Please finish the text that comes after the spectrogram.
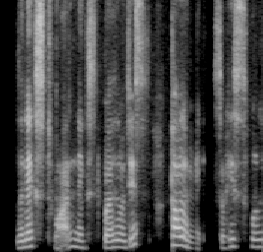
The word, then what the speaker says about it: Ptolemy: Ptolemy, P is silent.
